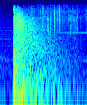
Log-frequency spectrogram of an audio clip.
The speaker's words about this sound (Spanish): Un inimaginable trueno retumbó en sus oídos y una abrumadora onda de choque lo aplastó contra el suelo.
